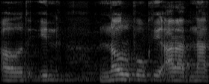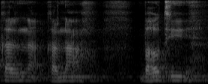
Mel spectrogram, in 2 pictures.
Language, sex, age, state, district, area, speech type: Hindi, male, 60+, Uttar Pradesh, Bhadohi, urban, spontaneous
